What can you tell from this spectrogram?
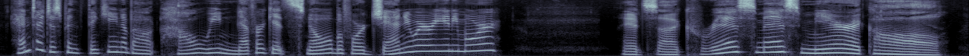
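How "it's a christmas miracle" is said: sarcastic nasal drawl, much slower. Watching snow fall before January, the narrator remarks in a sarcastic nasal drawl. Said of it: "I drawled, making my voice all nasally with sarcasm".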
